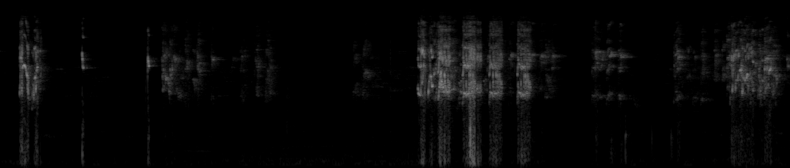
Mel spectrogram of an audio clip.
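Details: A green hybrid male lovebird with a Nyasa lovebird, kept in captivity, chattering in high, scratchy phrases, with sharp clicks and a loud dense twittering stretch, then more squeaky bursts.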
